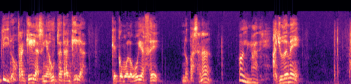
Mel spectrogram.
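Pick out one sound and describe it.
A middle-aged man speaks urgently up close.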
